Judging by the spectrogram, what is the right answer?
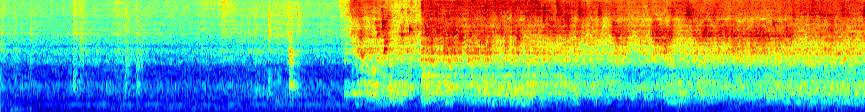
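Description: Toilet flushing a bowl loaded with food scraps: a few faint clicks, then about two and a half seconds in a sudden loud rush of water starts and keeps going.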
